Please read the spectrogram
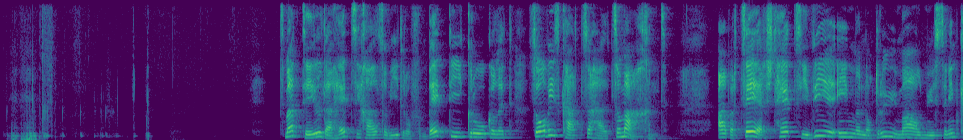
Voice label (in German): Erzählerin Bündner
